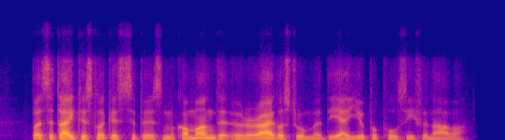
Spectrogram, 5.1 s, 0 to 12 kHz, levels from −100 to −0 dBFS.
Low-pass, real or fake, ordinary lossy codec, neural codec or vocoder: 7.2 kHz; fake; Opus, 24 kbps; codec, 16 kHz, 0.2 kbps, FocalCodec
